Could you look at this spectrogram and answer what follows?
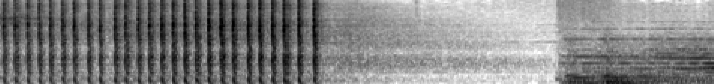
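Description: A machine gun fires a fast, even burst of about twenty loud shots for two seconds, then falls silent before a low, heavy rumble rises and holds to the end.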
